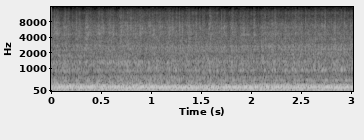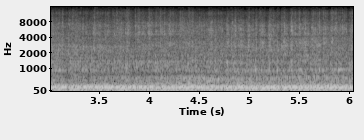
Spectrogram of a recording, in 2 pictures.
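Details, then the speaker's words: Turbocharged drag car at idle after fixing turbo oil feed: steady, even idle with a deep smooth burble and no longer any of the previous squeaking noise; engine running healthy. "Okay, hopefully you can hear me, but I started it up. It sounds pretty good right now. So I don't hear the dreaded squeaking noise, but I'll take the camera in there so you can check it out."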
